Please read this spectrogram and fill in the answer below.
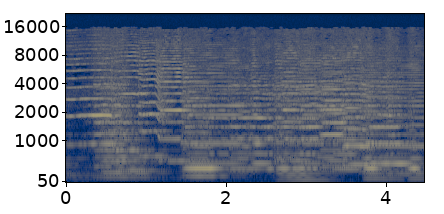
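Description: A small string ensemble of violins, cello and double bass playing classical chamber music, bowed notes moving in chords that change about every half second. The sound thins briefly at the very start, and a deep low note sounds under the chords about three seconds in.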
